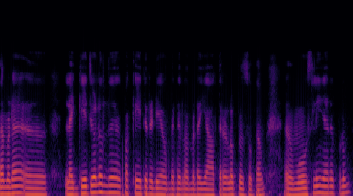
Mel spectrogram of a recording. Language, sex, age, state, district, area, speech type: Malayalam, male, 18-30, Kerala, Thrissur, urban, spontaneous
